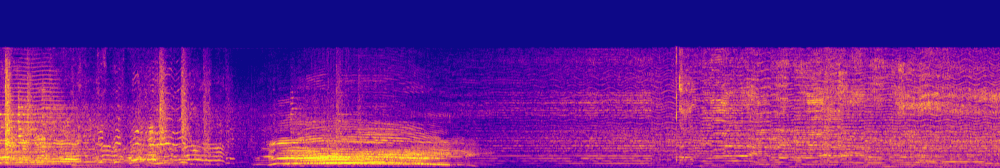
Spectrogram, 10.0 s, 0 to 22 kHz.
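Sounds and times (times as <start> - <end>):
group of people cheering: 0.0 - 5.0.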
